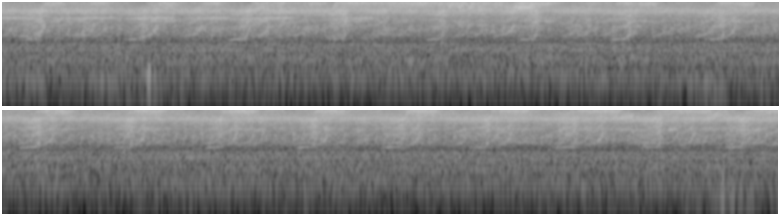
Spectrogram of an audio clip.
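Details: Sun-drenched summer mountainside with cicadas calling: an unbroken hissing drone pulses in quick regular beats, roughly two or three a second. A faint low rumble lies beneath, with an occasional soft knock.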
